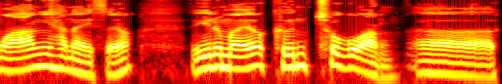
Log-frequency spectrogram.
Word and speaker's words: 근초고왕: 이름하여 근초고왕. 근초고왕을 좀 더 강하게 발음하면 큰초고왕입니다. 큰초고왕으로 발음하는 것이 더 맞을 겁니다.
